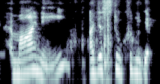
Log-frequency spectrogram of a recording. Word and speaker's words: Hermione: gotta get it right that's like me reading harry potter in my head calling it hermione for so long homeowner yep exactly that's pretty much exactly how i used to pronounce it in my head too even though i knew very early on i knew very early on that it was her hermione i just still couldn't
